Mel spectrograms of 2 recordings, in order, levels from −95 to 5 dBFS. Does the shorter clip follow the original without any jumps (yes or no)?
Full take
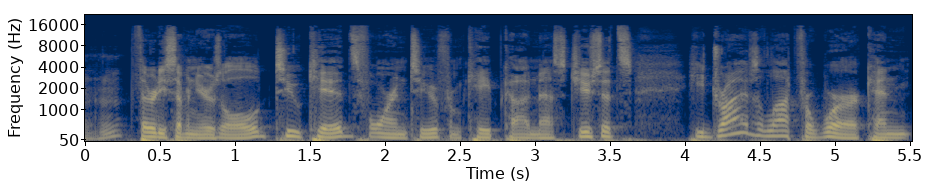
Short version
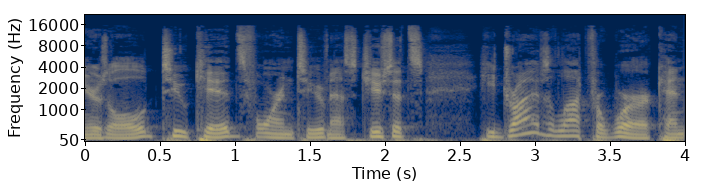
no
